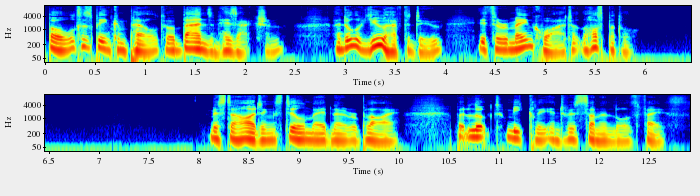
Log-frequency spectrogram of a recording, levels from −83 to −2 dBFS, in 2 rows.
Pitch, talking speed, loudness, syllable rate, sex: 115 Hz, 165 wpm, -22 LUFS, 5.3 syllables/s, male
